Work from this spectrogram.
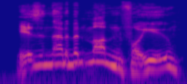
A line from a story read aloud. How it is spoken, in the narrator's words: Buxton laughed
